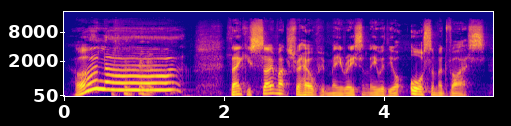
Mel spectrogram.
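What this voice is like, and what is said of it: Put-on South American accent. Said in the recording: “our good friend from South America ... from Sao Paulo ... I'll try and do the accent justice”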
